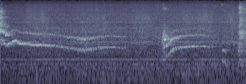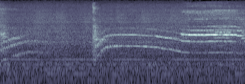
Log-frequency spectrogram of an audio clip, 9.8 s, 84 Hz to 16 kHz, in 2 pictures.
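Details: A 20-day-old malamute-husky cross pup howls in high, thin tones that rise quickly then glide slowly down, wavering cries in several separate bouts with short pauses, over a steady low hum.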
